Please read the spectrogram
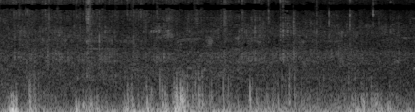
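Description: Wind buffeting an outdoor microphone: a steady low rumble broken by irregular low thumps, heaviest in the first half.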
